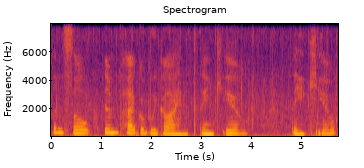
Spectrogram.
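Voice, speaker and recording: Slow, high, mellow-voiced woman doing soft ASMR. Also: slight background noise, rough recording. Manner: gentle, drifting between soft voice and whispering. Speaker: ASMR livestreamer. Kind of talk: soft-spoken ASMR chat with viewers. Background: soft rain ambience.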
